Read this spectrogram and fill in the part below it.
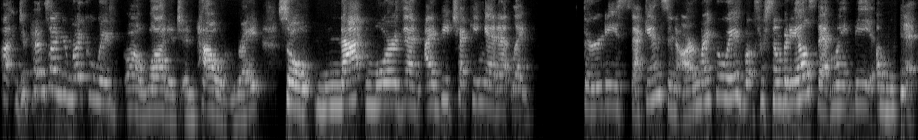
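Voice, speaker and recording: A woman's voice: on the high side, normal speed, pushed and bright, far from the mic, low-quality recording. A woman hosting a cooking class, chatting casually and explaining each step as she goes.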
